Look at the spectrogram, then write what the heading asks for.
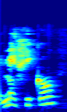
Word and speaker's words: México: En dehors de ça, en dehors des noms propres au Mexique, le X se prononce X, donc petite particularité.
